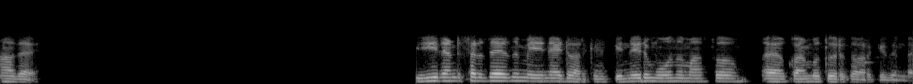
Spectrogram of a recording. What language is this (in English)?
Malayalam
